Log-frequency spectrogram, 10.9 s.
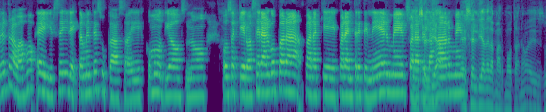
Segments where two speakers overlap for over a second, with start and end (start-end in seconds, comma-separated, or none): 8.1-9.3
